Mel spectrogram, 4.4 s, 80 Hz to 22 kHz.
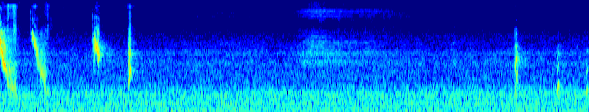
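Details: A young white Java sparrow, probably male and hand-raised from a chick taken in October 2021, practises its song. It gives a few quick, thin chirps sweeping up and down in the first second, then scattered soft notes over a steady low hum.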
